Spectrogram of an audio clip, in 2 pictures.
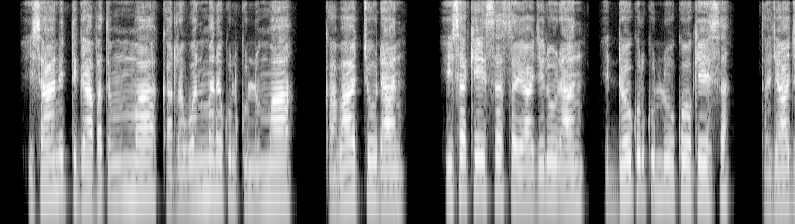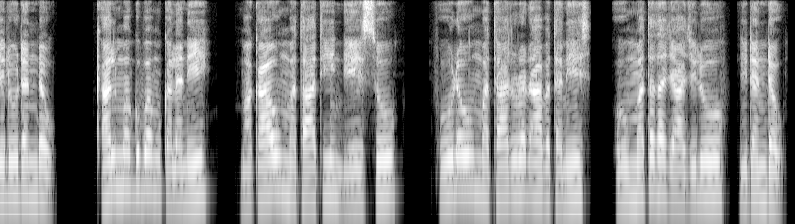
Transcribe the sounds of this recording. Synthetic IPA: ʔɪsaːnɪt̪ːɪɡaːfɐt̪ɐmʊmːaːkɐrːɐwɐnmɐnɐkʼʊlkʼʊlːʊmːaː | kʼɐbaːt͡ʃːuːᶑaːn | ʔɪsɐke̞ːsːɐst̪ɐd͡ʒaːd͡ʒɪluːᶑaːn | ɪd̪ːo̞ːkʼʊlkʼʊlːuːkoːke̞ːsːɐ | t̪ɐd͡ʒaːd͡ʒɪluːd̪ɐnd̪ɐʔʊ | kʼɐlmɐɡʊbɐmʊkʼɐlɐniː | mɐkʼaːuːmːɐt̪aːt̪iːnᶑɪe̞ːsːuː | fuːlɐuːmːɐt̪aːd̪ʊɾɐᶑaːbɐt̪ɐniːs | ʔuːmːɐt̪ɐt̪ɐd͡ʒaːd͡ʒɪluːnɪd̪ɐnd̪ɐʔʊ

